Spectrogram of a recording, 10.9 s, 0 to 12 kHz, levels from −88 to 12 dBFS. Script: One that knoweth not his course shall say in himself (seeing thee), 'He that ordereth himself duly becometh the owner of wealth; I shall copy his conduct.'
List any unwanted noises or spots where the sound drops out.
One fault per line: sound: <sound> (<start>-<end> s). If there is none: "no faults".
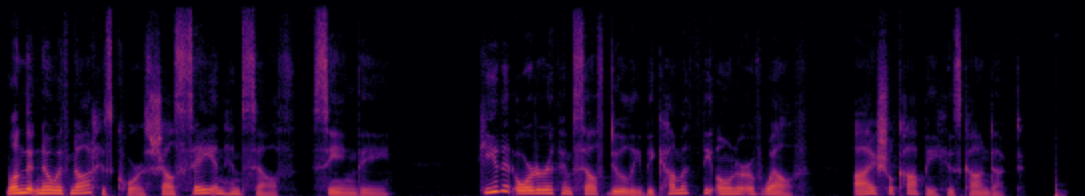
sound: tap (10.5-10.7 s)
